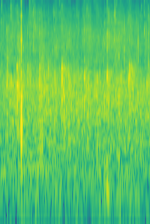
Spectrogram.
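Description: An audience claps during a church announcement about appointing a new elder, producing dense, steady applause that holds at an even level throughout.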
